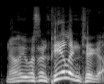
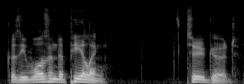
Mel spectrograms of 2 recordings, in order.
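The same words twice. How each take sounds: First: "appealing" punched, louder and higher; punchline repeated. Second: Said in the usual way. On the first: Shown as a demonstration.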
